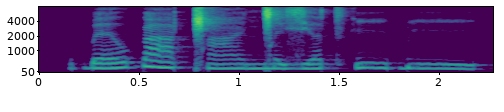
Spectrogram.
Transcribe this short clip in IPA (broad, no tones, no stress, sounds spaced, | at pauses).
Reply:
ɓ ɛ o̯ ɠ aː ǁ ãː e̯ ŋ͡ǀ ɪ zʲ ɐ t͡sʼ iː ɓ iː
